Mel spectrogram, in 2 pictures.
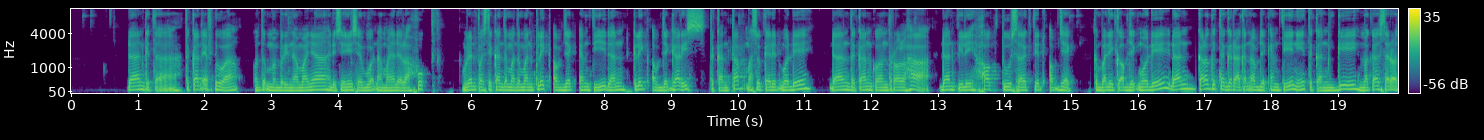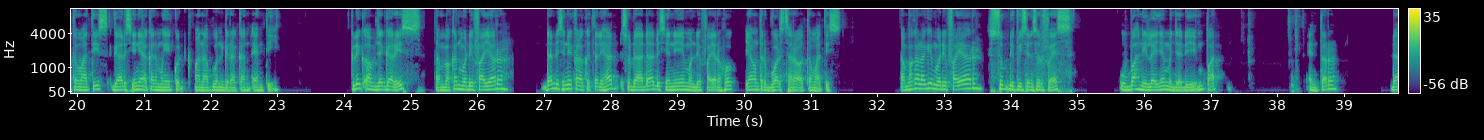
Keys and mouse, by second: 0.2 click, 1.8 F2, 3.8 o, 7.7 click, 9.1 shift+click, 9.9 Tab, 12.5 ctrl+h, 15.6 Tab, 16.9 click, 17.4 click, 18.7 g, 22.9 right click, 24.6 click, 26.1 click, 31.9 click, 32.4-34.6 drag, 36.4-39.1 drag.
